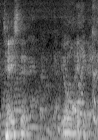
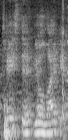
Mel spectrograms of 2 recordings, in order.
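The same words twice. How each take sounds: First: Much lower, seductive "Taste it", laughing at the end; sultry low invitation; sexy tone. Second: Said in the usual way. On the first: Shown as a demonstration. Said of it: "how would you say it?". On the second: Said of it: "Or how would you say it?".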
